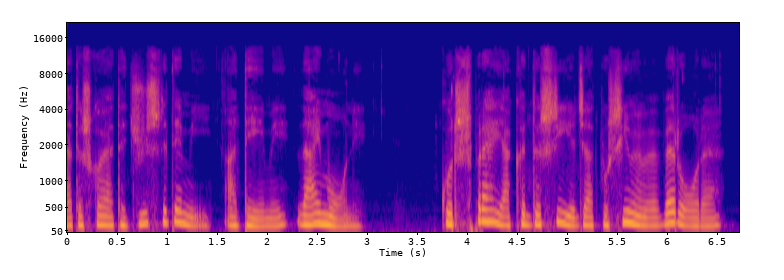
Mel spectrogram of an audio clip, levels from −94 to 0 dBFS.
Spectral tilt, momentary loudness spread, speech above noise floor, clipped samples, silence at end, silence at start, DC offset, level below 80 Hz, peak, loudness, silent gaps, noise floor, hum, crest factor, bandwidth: -6 dB/octave; 9 LU; 42 dB; under 0.1%; 0.2 s; 0 s; under 0.1%; -58 dBFS; -14 dBFS; -30 LUFS; none; -72 dBFS; none; 16 dB; 13.5 kHz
